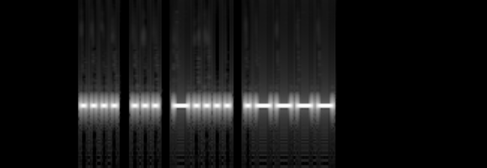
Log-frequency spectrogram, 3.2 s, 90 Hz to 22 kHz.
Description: Morse code, heard as a keyed tone, about 36 wpm, 700 Hz. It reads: HS61
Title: Four Challenging Letter-Number Combinations 35wpm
